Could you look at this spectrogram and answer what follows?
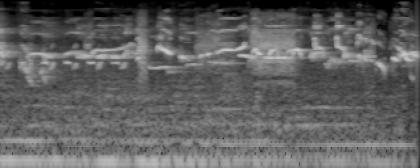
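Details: Male and female oriental magpie-robins singing together, a recording meant to stir reluctant caged birds into song; loud varied whistles sliding up and down, mixed with harsh squawky notes and short chirps.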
